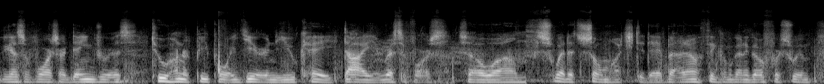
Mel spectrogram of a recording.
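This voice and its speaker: A man's fast-ish, flat, monotone delivery with hardly any pauses, over noticeable background noise. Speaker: outdoor vlogger. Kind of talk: vlog narration. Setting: outdoors. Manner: quiet.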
